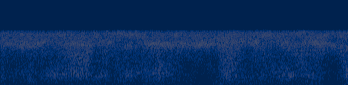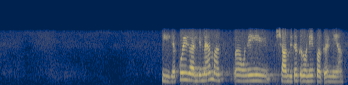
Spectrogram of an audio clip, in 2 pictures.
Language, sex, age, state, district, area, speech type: Dogri, female, 18-30, Jammu and Kashmir, Kathua, rural, conversation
